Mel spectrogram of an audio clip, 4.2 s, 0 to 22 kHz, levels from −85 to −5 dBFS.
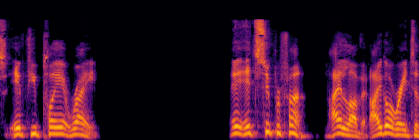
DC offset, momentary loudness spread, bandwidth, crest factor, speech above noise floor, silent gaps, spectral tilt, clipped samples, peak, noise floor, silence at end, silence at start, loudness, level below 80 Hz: under 0.1%; 6 LU; 12.5 kHz; 18 dB; over 68 dB; 1.03-2.28 s; -4 dB/octave; under 0.1%; -6 dBFS; under -90 dBFS; 0 s; 0 s; -22 LUFS; -66 dBFS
